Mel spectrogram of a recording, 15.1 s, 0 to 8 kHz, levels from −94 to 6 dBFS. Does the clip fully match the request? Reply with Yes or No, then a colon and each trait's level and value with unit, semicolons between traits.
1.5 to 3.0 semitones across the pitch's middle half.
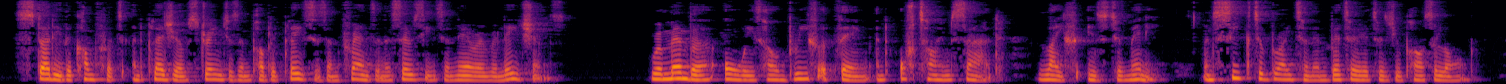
Yes: narrow, 2.5 semitones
